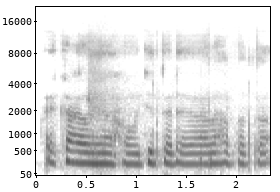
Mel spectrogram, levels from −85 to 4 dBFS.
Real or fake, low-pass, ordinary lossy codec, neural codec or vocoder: fake; none; none; codec, 44.1 kHz, 7.8 kbps, DAC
